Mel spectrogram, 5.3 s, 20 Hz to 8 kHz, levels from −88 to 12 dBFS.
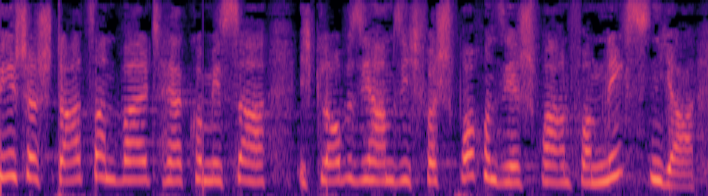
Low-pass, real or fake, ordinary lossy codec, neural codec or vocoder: none; real; none; none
